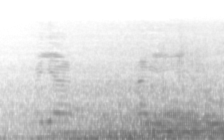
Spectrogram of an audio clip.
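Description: A motor vehicle passing on the road, its engine note sliding down in pitch as it goes by, over a steady low traffic hum.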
